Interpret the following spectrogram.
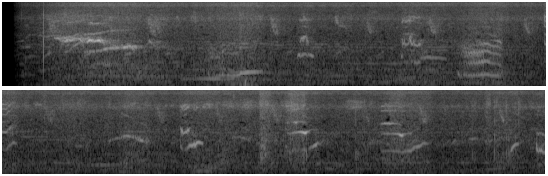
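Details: A female cat in a cage meows insistently to be let out, giving a run of drawn-out, arching meows roughly every second or two, some rising then falling, over a steady background hum.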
